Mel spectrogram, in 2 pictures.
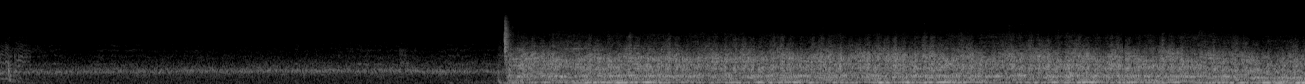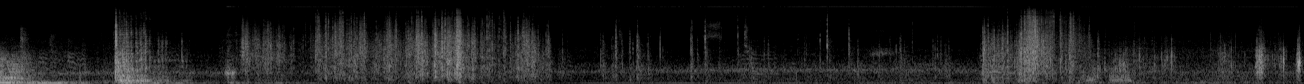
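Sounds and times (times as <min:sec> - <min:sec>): paper map crackling: 0:05.1 - 0:13.0, 0:14.5 - 0:26.0
car engine running: 0:05.1 - 0:13.9.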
